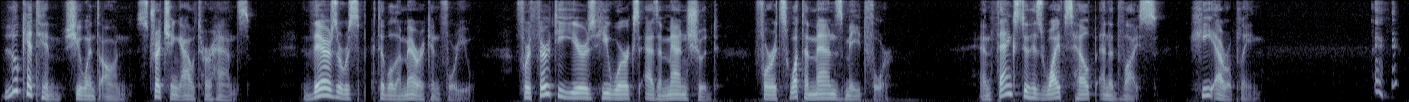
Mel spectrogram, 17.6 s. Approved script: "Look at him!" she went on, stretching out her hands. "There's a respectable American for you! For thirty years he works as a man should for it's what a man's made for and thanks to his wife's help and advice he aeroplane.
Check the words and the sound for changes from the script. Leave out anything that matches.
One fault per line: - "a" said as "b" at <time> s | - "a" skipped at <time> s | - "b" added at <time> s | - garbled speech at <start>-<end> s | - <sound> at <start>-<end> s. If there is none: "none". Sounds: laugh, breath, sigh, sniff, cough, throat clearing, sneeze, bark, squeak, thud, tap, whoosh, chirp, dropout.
- dropout at 4.6-4.6 s
- laugh at 17.1-17.5 s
